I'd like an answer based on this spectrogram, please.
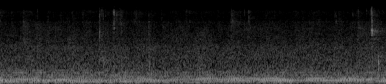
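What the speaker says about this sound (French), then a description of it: "Il pleut" Rain falls steadily outdoors, a continuous soft hiss of drops with a low background hum, unbroken and with no voices throughout.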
